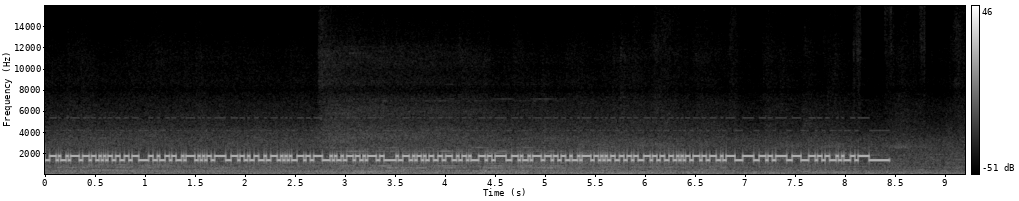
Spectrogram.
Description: TTY/TDD text telephone tones (45.45 baud Baudot), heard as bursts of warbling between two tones, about 400 Hz shift, 1600 Hz centre, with the noise of a subway station. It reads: … SIMPLEST WAY OF EVADING THE PERIL IS NOT TO CUT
